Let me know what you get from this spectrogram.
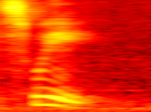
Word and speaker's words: SWE: This acronym, SWE, is commonly pronounced SWE.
